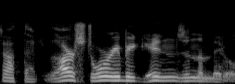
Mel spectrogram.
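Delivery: put-on old man narrator voice. Quoting the script's narrator while discussing the script: old man narrator voice. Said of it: "you do such a good job at the old man voices".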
